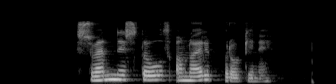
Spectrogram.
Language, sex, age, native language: Icelandic, female, 30-39, Icelandic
